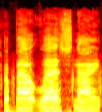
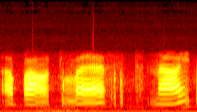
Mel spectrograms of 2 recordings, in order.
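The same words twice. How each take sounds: First: Slow, deliberate dictation; dictating. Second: Slow, soft, writing it down; repeating while writing. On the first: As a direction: spell out the message for writing down. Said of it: "Here's the info". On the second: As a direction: murmur it back as you write. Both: Acted.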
